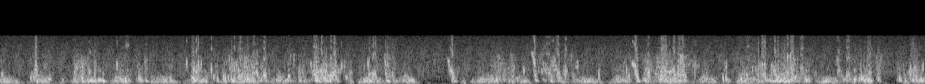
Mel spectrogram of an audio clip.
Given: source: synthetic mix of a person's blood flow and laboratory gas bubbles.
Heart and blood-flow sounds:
Doppler ultrasound of blood flow; precordium
0.00-0.09 s: bubbles
0.27-0.54 s: bubbles
0.74-1.08 s: bubbles
1.13-1.51 s: bubbles
1.68-1.76 s: bubbles
1.83-2.70 s: bubbles
2.81-3.54 s: bubbles
3.62-3.97 s: bubbles
4.46-4.61 s: bubbles
4.83-5.17 s: bubbles
5.21-5.84 s: bubbles
5.96-6.03 s: bubbles
6.15-7.01 s: bubbles
7.19-7.30 s: bubbles
7.36-8.19 s: bubbles
8.36-8.85 s: bubbles
8.96-9.26 s: bubbles
From the record:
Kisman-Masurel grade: 444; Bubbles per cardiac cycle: continuous sound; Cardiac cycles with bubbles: 100%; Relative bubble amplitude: maximal (0.775 to 0.999); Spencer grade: 4 (maximum detectable bubble signal sounding continuously throughout systole and diastole of every cardiac period, and overriding the amplitude of the normal cardiac signals); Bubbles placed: anywhere in the cardiac cycle

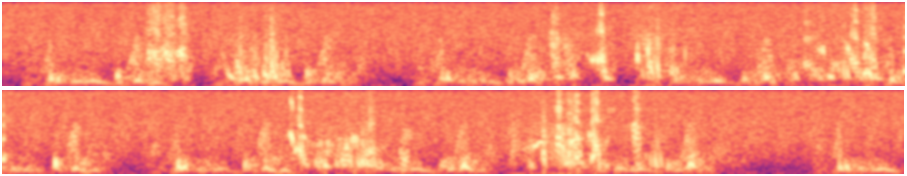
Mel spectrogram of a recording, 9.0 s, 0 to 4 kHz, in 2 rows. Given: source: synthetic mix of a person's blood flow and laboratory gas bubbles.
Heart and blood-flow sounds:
Doppler ultrasound of blood flow; precordium
0.71-0.96 s: bubbles
1.09-1.46 s: bubbles
2.73-3.08 s: bubbles
3.13-3.46 s: bubbles
3.91-4.42 s: bubbles
4.49-4.57 s: bubbles
5.92-6.44 s: bubbles
6.50-6.57 s: bubbles
7.04-7.85 s: bubbles
From the record:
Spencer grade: 3 (all of the cardiac periods contain showers or single bubble signals, but not dominating or overriding the cardiac motion signals); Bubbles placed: only in the low amplitude regions of the cardiac cycle

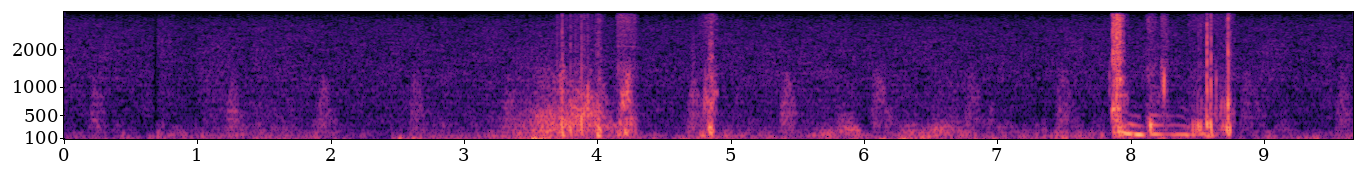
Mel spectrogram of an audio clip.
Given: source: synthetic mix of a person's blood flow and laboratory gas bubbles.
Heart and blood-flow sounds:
Doppler ultrasound of blood flow; subclavian vein
3.69-4.05 s: bubbles
4.14-4.31 s: bubbles
4.75-4.91 s: bubbles
7.84-7.99 s: bubbles
8.12-8.20 s: bubbles
8.22-8.29 s: bubbles
8.43-8.78 s: bubbles
From the record:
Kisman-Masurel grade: 222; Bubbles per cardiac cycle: several, 3 to 8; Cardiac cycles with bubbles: 10 to 50%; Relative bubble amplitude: moderate (0.250 to 0.450); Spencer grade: 2 (many but less than half of the cardiac periods contain bubble signals, singularly or in groups); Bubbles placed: anywhere in the cardiac cycle

